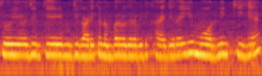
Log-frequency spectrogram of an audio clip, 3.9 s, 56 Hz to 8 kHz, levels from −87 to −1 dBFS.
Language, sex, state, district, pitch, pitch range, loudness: Hindi, female, Chhattisgarh, Raipur, 220 Hz, 215-230 Hz, -13 LUFS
